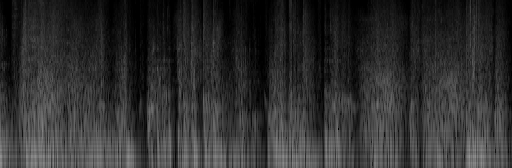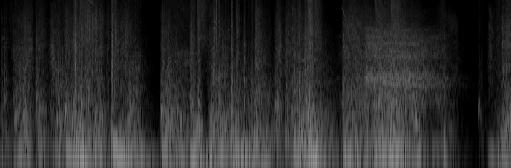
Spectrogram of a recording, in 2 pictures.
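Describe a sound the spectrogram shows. Game fighters clash with quick thuds, hits and bursts of effects.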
